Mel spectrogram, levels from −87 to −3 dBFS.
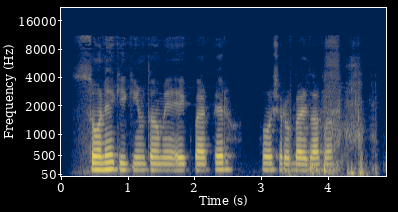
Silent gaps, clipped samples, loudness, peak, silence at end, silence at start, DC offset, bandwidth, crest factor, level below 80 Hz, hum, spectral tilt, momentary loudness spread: none; under 0.1%; -21 LUFS; -2 dBFS; 0.15 s; 0.35 s; under 0.1%; 11.5 kHz; 20 dB; -46 dBFS; none; -8.5 dB/octave; 18 LU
